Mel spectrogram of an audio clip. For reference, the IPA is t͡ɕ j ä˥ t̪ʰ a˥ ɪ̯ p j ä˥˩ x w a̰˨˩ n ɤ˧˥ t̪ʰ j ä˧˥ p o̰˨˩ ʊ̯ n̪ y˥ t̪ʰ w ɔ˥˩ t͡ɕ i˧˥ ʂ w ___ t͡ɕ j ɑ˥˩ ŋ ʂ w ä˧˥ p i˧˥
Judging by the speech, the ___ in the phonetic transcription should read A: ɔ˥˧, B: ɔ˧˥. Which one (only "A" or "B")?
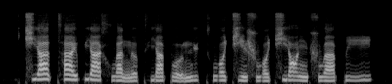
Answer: B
